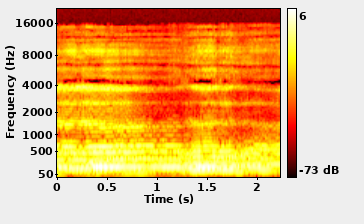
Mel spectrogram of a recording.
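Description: A slow Hasidic niggun (devotional melody): a man's voice chanting into a microphone over sustained chords from a Roland electronic keyboard, with the melody moving to a new note about half a second in and again past the middle.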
